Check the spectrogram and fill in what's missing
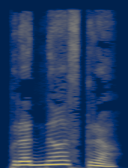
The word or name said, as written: ಪ್ರಜ್ಞಾಸ್ತ್ರ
